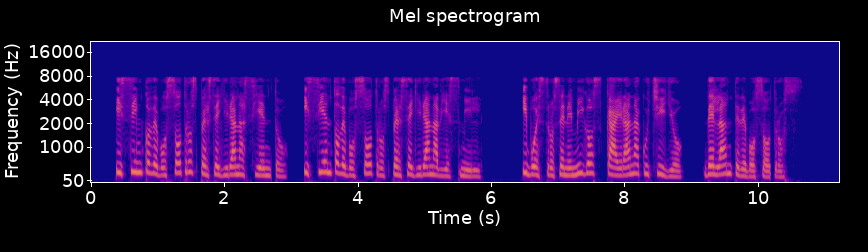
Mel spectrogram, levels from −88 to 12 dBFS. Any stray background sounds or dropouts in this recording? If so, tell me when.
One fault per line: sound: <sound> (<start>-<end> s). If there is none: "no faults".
no faults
